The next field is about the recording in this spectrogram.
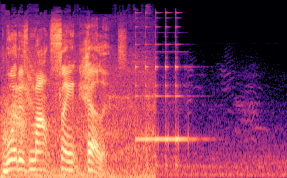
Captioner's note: game bell ringing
